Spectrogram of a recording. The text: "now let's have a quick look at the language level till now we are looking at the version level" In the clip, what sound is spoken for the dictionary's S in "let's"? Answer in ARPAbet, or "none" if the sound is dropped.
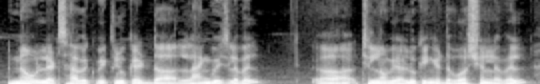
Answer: S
